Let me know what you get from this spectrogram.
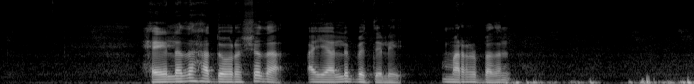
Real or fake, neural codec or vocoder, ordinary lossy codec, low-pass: real; none; none; none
